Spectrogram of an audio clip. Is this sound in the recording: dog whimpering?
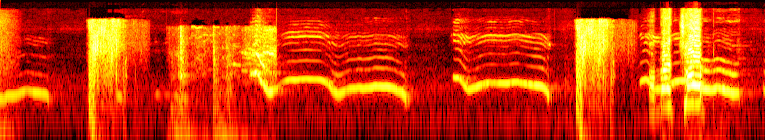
yes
